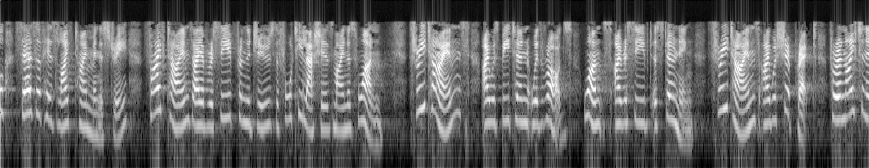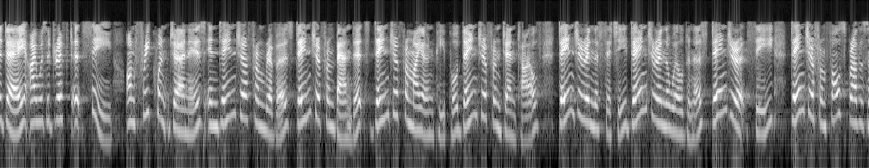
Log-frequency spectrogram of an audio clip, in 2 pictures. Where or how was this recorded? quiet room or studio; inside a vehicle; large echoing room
large echoing room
